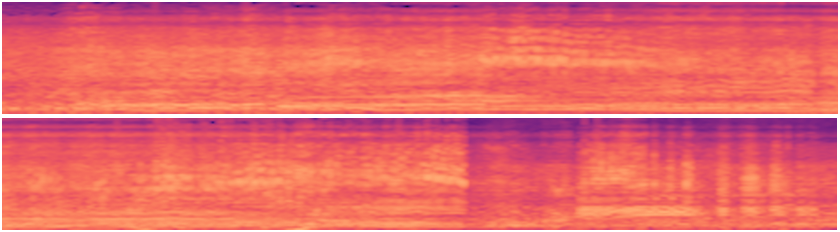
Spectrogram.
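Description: Racing quad (ATV) engine revving hard, its pitch climbing and dropping with the throttle as it powers around the dirt track. The sound breaks briefly about six and a half seconds in, then another rising-and-falling rev follows near the end.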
